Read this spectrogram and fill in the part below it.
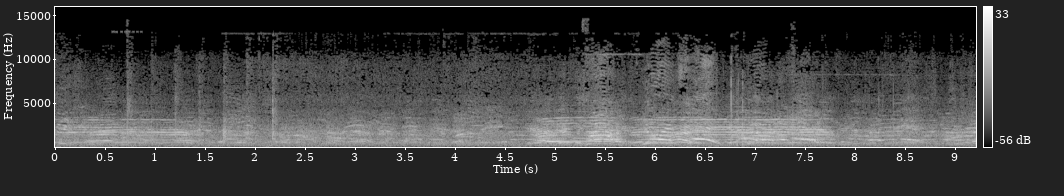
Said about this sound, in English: I think a lot of these people just want to see the celebrity troll, but I don't really know. There's a lot of yelling. We'll get closer to the yelling.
